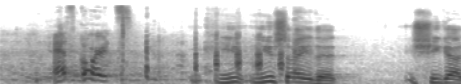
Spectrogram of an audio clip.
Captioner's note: laughs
